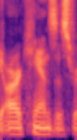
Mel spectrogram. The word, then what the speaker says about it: Arkansas: We went kayaking on the Arkansas River. Yes, that's how you pronounce it here.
